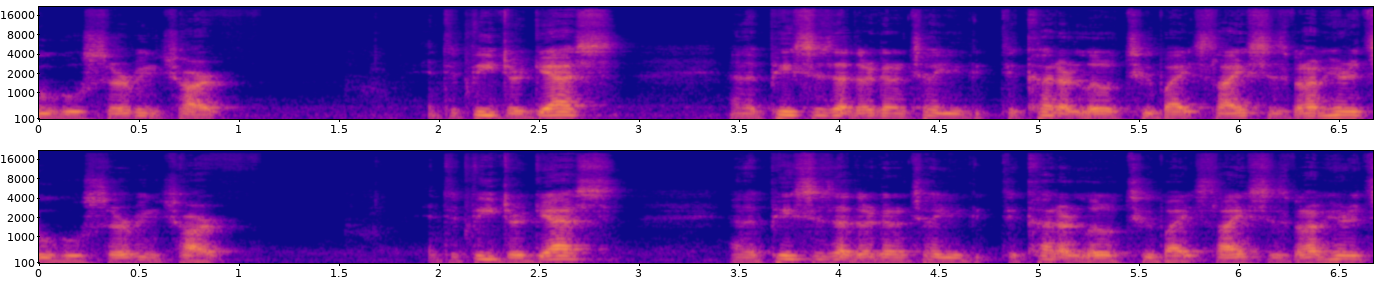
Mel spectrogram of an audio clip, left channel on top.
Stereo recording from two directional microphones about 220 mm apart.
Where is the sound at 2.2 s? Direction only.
45° left (ahead or behind).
